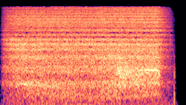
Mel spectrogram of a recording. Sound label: human snort nose through straw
